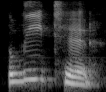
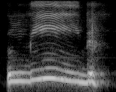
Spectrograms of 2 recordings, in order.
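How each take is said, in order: First: "bleated" with a long ee and a clear -ted ending; bleated said right. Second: "bleed" said short, with no -ted ending; bleed as wrong reading. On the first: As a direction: say "bleated", not "bleed". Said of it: "it's bleated". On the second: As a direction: say the mistaken "bleed". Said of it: "but it's not bleed". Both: Shown as a demonstration.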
